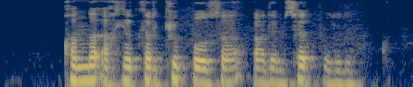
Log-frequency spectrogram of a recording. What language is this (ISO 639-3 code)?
uig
